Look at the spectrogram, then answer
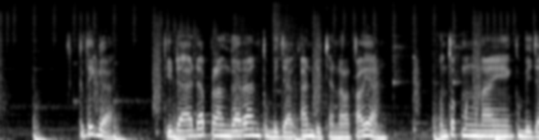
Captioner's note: I am reading in Bahasa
